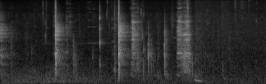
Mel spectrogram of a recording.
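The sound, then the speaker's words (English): Knife cutting carrots into slices: a series of irregular, crisp chops and short scraping strokes on a board, some louder than others, with brief gaps between them and no voices. “cuts carrots”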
